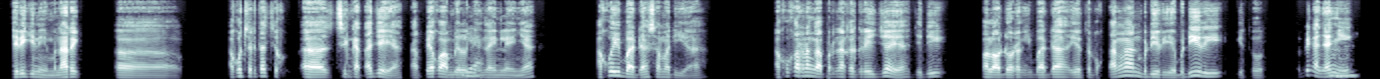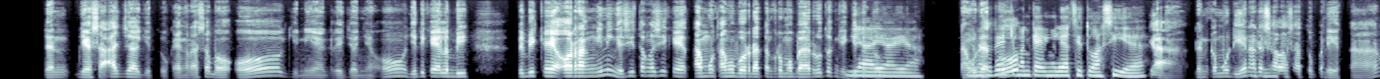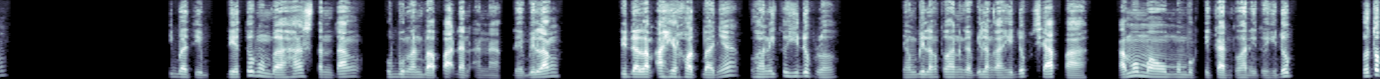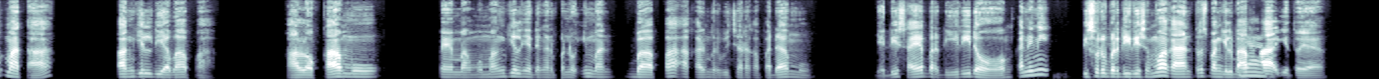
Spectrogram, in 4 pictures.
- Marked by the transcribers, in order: other background noise
- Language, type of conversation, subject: Indonesian, podcast, Siapa orang yang pernah membantumu berubah menjadi lebih baik?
